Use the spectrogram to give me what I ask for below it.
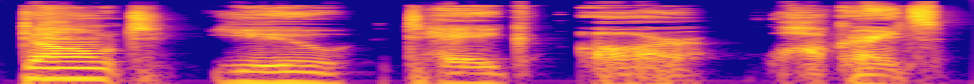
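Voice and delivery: slow, breathy mock-menacing whisper. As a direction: hiss the warning very slowly.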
